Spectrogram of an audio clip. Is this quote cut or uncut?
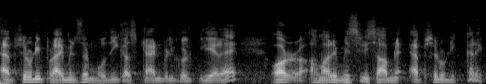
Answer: uncut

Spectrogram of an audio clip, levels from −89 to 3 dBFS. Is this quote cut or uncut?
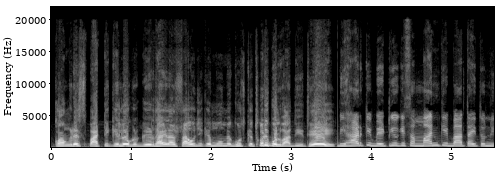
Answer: cut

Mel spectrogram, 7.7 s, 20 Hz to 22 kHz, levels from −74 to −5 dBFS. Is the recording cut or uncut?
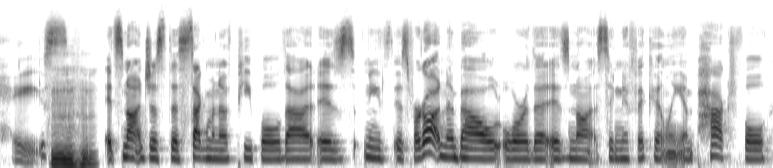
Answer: cut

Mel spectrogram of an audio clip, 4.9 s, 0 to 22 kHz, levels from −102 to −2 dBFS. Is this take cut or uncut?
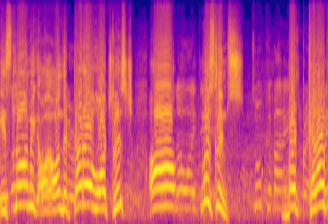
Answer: uncut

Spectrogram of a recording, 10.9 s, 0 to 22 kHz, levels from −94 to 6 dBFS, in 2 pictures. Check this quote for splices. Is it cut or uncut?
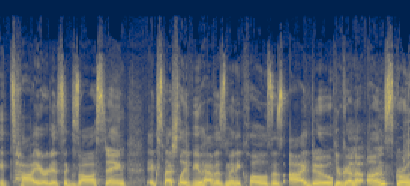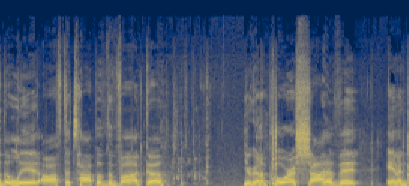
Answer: cut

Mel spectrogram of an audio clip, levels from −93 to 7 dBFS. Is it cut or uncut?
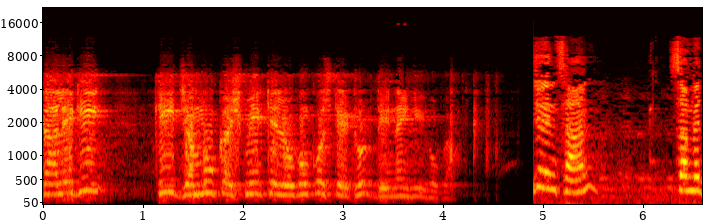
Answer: uncut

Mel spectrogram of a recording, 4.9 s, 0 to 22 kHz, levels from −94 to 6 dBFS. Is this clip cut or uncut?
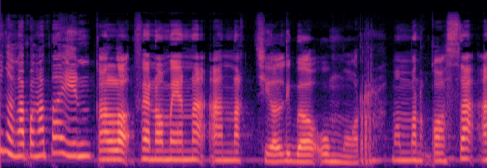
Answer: cut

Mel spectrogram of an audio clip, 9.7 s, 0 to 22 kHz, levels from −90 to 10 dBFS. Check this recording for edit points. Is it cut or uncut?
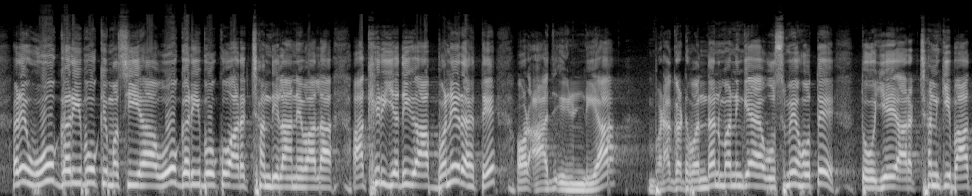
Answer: uncut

